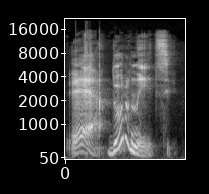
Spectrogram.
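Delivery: ordinary delivery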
